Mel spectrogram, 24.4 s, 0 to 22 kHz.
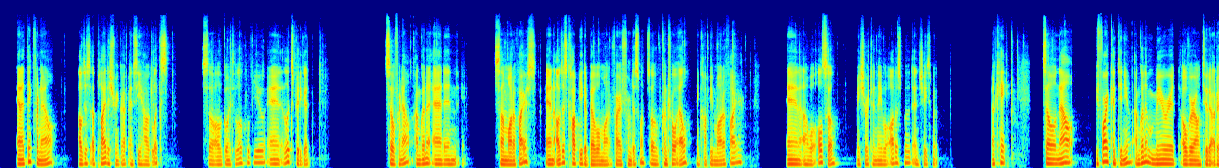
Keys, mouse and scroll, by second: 0.1 middle click, 1.6 click, 2.0 ctrl+a, 2.5 Tab, 3.7 Tab, 3.7 /, 4.2 Tab, 4.5 middle click, 4.9 a, 5.3 middle click, 5.3 a, 5.9 Tab, 6.7 ., 7.3 /, 9.5 middle click, 10.0 shift+middle click, 10.2 middle click, 10.6 shift+middle click, 11.1 middle click, 13.0 ctrl+l, 14.0 a, 14.5 shift+middle click, 14.5 a, 15.0 a, 15.2 shift+middle click, 15.4 middle click, 18.5 click, 19.4 middle click, 19.4 a, 19.7 click, 20.1 Tab, 20.4 a, 20.8 Tab, 21.0 middle click, 22.4 middle click.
